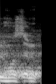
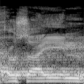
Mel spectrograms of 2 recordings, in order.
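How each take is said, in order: First: The name is said with o and e vowels. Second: The name is said with u and ai vowels. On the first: The speaker calls it wrong. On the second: The speaker calls it right.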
